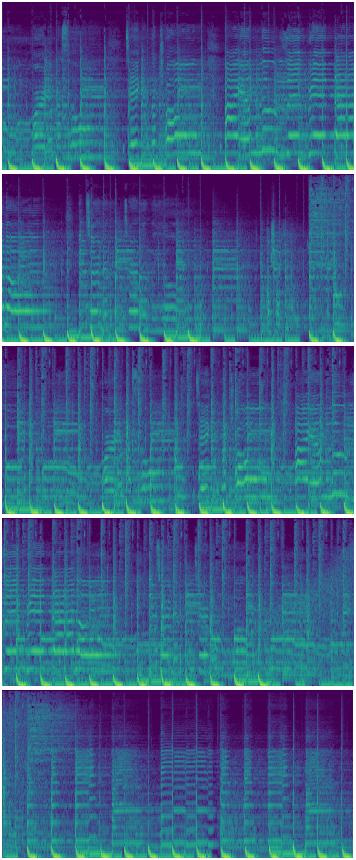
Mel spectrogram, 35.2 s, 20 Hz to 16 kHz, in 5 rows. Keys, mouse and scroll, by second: 1.4 scroll down 1, 2.9 scroll down 4, 3.0 scroll up 1, 3.1 middle click, 3.7-4.6 scroll down 5, 4.4-5.3 scroll up 3, 4.8 middle click, 6.6 click, 9.6-10.3 scroll up 10, 10.2 middle click, 10.8 scroll down 1, 11.5 click, 13.9-14.4 scroll down 2, 14.3 scroll up 1, 15.4 scroll up 1, 16.0 scroll up 2, 16.1 middle click, 16.7 click, 18.8 middle click, 19.6 click, 21.4-21.9 scroll down 7, 22.7 click, 22.7 scroll down 3, 26.0-26.4 scroll up 5, 26.4 click, 29.6 click, 30.4 scroll down 1, 30.7 scroll up 1, 31.3 click, 32.5 click, 33.1-34.5 scroll down 2, 33.6 click.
